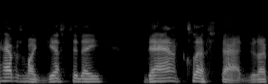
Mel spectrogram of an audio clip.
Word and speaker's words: Klefstad: and M to have as my guest today Dan clefstad did I pronounce that right Dan yes sir all right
